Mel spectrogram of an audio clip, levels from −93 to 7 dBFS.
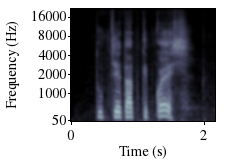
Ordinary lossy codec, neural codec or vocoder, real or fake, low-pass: none; codec, 44.1 kHz, 7.8 kbps, DAC; fake; none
